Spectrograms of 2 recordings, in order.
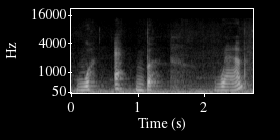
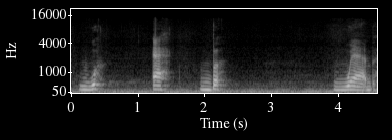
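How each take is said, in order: First: The sounds are separated by short pauses. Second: The sounds are separated by long pauses.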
